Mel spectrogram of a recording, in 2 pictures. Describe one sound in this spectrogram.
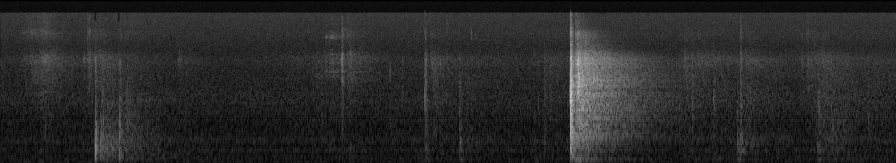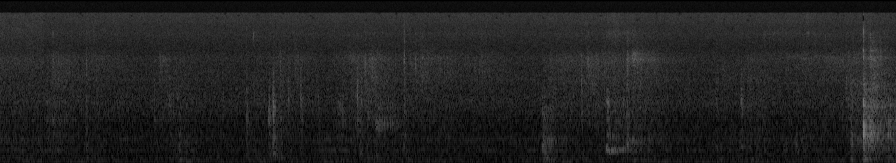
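Objects knock and thump on a table, ringing out in a large, echoing room.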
